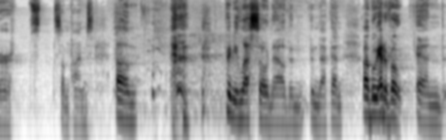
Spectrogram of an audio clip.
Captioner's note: laugh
